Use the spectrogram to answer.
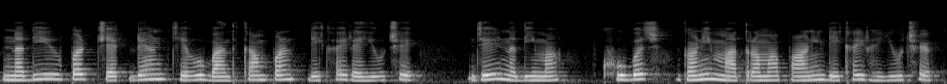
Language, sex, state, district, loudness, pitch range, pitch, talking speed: Gujarati, female, Gujarat, Valsad, -17 LUFS, 195-225 Hz, 210 Hz, 120 wpm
